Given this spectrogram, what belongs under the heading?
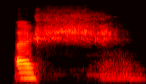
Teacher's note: یہ اب دیکھیے، یہ صرف یہ صفت جو ہے وہ صرف اور صرف ایک حرف میں پائی جاتی ہے، شین کے اندر. شین کو جب ادا کرتے ہیں نا تو ایسے لگتا ہے کہ آواز سے منہ بھر گیا ہے سارا. اش، ٹھیک ہے نا، منہ پورا بھرا ہوا لگتا ہے. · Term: تفشی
